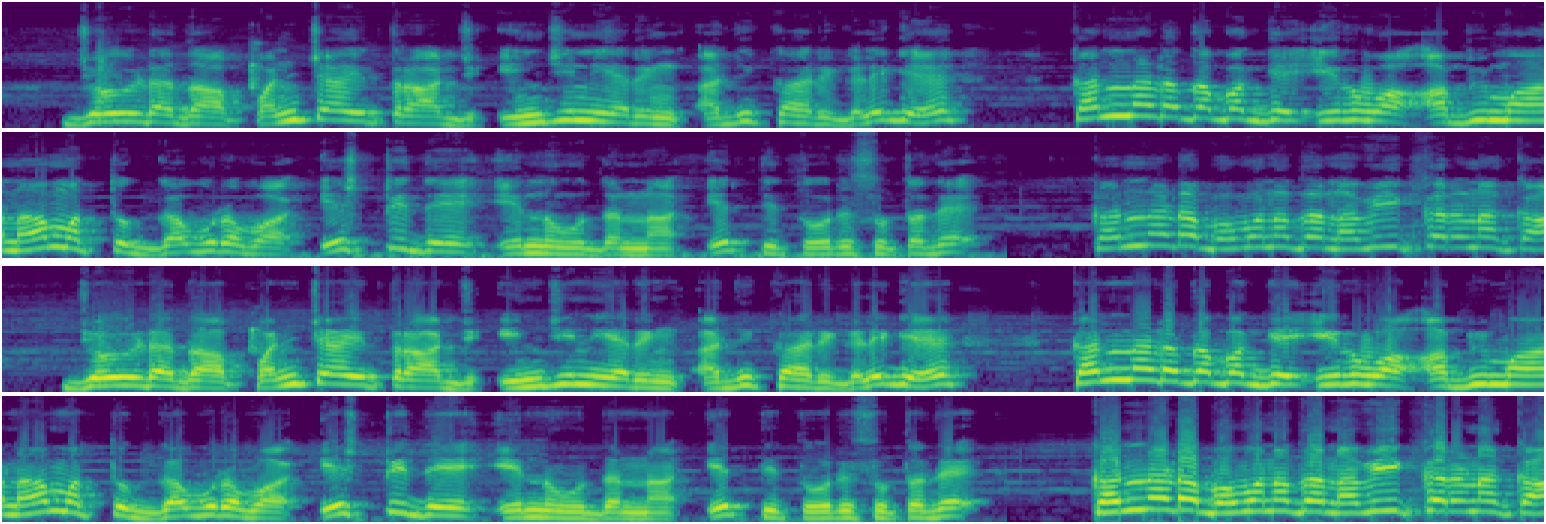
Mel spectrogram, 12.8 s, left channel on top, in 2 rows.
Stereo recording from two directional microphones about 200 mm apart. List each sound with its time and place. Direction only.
0.3 s a man's voice: 5° right (ahead or behind)
11.2 s a man's voice: 25° right (ahead or behind)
